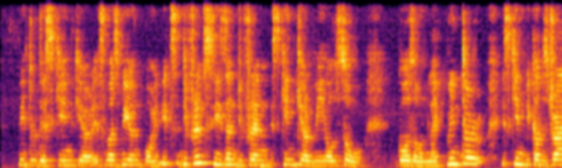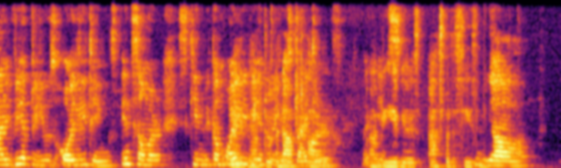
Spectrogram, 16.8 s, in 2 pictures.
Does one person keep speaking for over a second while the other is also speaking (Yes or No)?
Yes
